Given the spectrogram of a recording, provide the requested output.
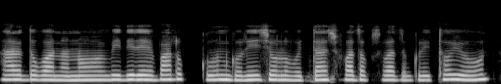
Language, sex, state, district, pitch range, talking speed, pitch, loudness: Chakma, female, Tripura, Unakoti, 205-220 Hz, 145 wpm, 215 Hz, -15 LUFS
